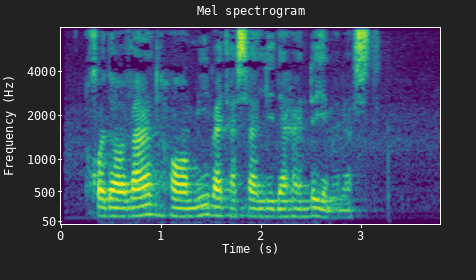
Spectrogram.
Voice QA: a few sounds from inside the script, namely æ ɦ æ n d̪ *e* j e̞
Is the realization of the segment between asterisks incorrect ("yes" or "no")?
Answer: no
